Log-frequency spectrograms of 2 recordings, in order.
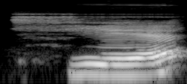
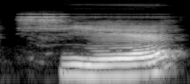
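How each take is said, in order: Both takes have the same delivery.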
